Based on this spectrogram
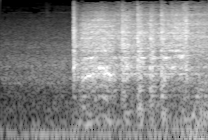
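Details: Van that would not start on a jumper box, started after holding clamps of a new battery on; quiet, then a brisk short crank, engine catches at once and settles into a steady even run; starts cleanly.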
